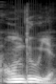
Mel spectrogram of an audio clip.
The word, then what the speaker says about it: andouille: Yeah, andouille, especially because of the sound, andouille. So how we pronounce andouille?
